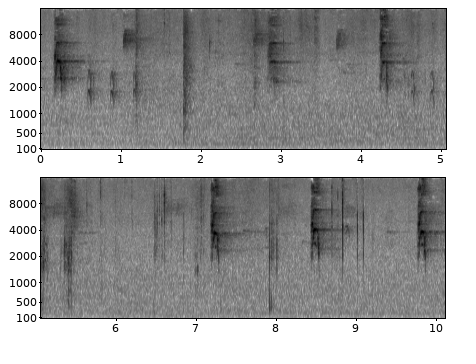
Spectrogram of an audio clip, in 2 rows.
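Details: American Robins calling on a June 18, 2022 tour, possibly reacting to something holding their attention; short sharp chirps and high squeaky notes scattered irregularly over faint background noise, a loud note roughly every one to two seconds.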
